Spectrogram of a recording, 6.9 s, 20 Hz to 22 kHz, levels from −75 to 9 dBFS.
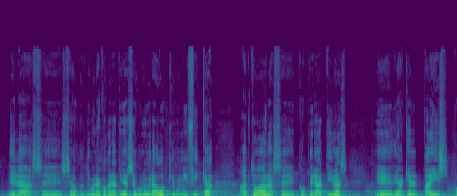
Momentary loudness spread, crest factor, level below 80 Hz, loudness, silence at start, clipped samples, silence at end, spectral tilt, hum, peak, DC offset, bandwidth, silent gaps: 7 LU; 16 dB; -62 dBFS; -23 LUFS; 0 s; under 0.1%; 0 s; -5.5 dB/octave; none; -6 dBFS; under 0.1%; 17 kHz; none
